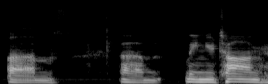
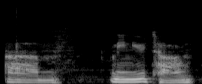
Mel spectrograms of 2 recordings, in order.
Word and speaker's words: Lin Yutang: Second tone for his family name, Lin. – Yep. – Yu is the third tone.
